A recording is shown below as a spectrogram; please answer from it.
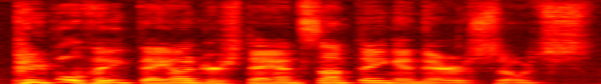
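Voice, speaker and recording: A man's voice: a little high, very animated, moderate pace, sharp tone. A man preaching an informal sermon, mocking and asking rhetorical questions, often laughing to himself.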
